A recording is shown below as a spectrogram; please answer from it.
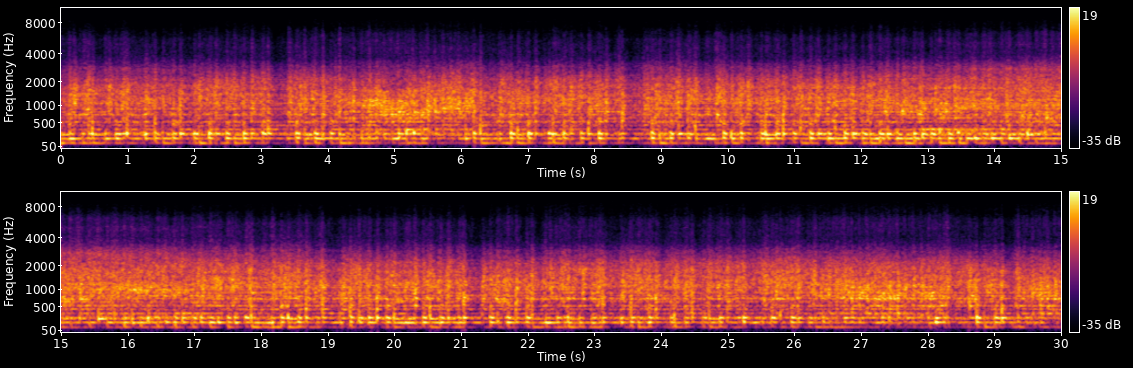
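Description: Kurdish daf frame drums played in a fast, continuous roll, together with a long-necked tanbur lute; the playing is dense and even, without a break.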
